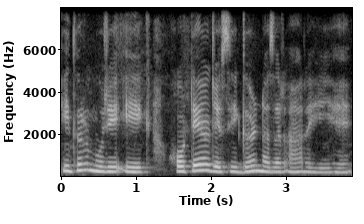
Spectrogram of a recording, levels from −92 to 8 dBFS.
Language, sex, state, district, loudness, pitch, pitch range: Hindi, female, Arunachal Pradesh, Lower Dibang Valley, -17 LUFS, 225 Hz, 210-245 Hz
